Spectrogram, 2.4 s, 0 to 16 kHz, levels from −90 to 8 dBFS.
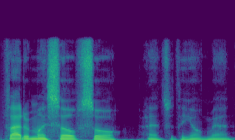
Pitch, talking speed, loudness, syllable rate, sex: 125 Hz, 205 wpm, -18 LUFS, 5.8 syllables/s, male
